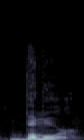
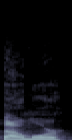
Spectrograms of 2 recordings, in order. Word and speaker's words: Bowmore: within isley sits the home to today's tasting bum or and folks yes i have it on very good authority that the correct pronunciation is indeed bummer not balmor bulmore founded in 1779 it is indeed the oldest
